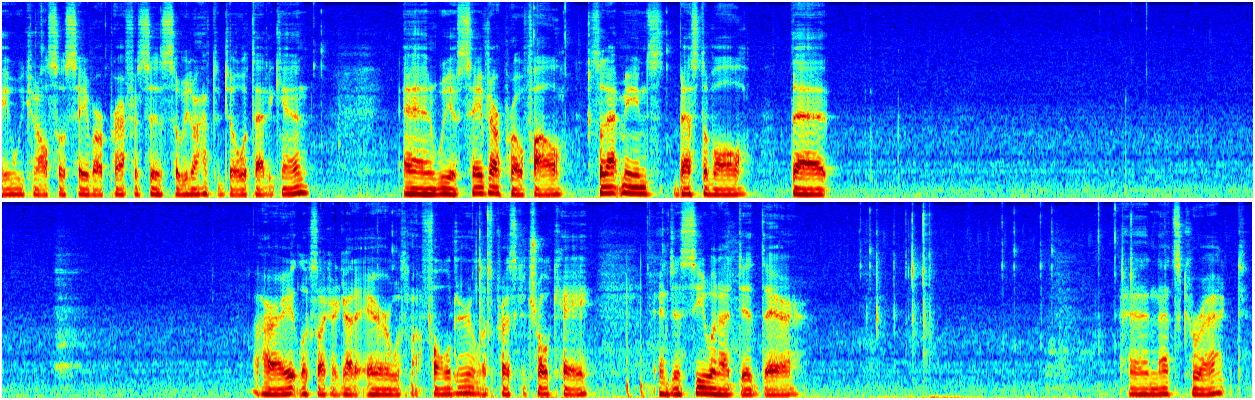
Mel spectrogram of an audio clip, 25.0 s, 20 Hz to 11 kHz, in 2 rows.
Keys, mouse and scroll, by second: 0.2 click, 1.0 click, 4.0 click, 5.2 middle click, 5.7 q, 6.4 click, 16.3 click, 17.2 ctrl+k, 18.9 click, 21.0 click, 21.6 ctrl+c, 22.4 click, 22.8 click, 23.4 middle click, 23.7 q, 24.0 click.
